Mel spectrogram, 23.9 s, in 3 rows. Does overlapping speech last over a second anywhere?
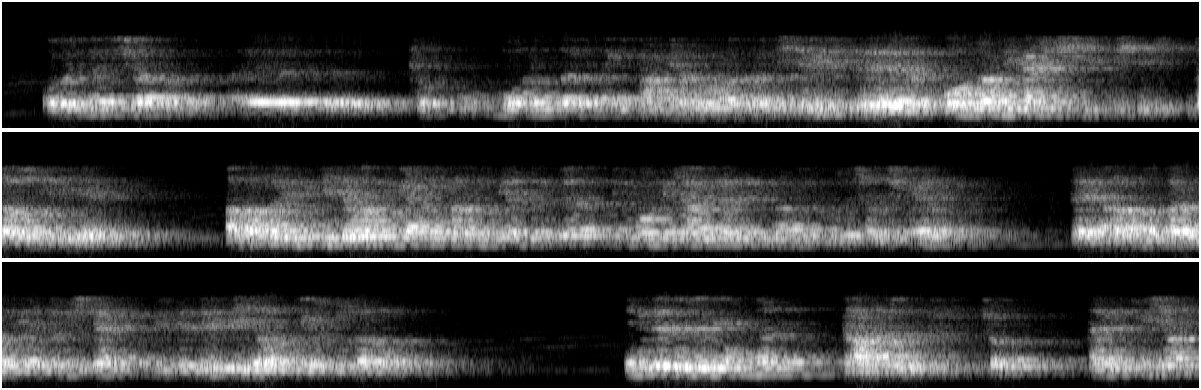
Yes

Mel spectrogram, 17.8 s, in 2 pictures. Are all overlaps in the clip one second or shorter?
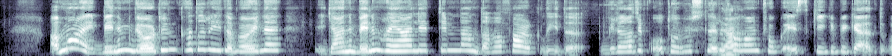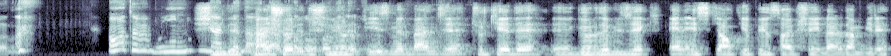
No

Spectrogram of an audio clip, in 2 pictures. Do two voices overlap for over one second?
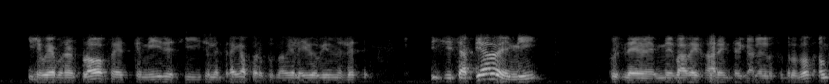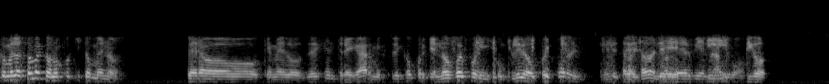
Yes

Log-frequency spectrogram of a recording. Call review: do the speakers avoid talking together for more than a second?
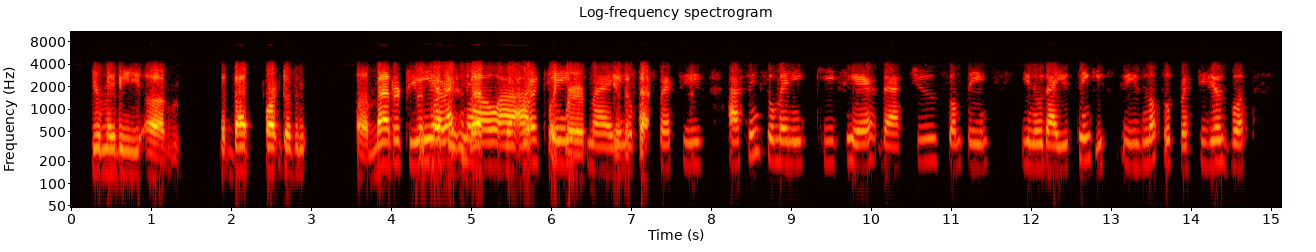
No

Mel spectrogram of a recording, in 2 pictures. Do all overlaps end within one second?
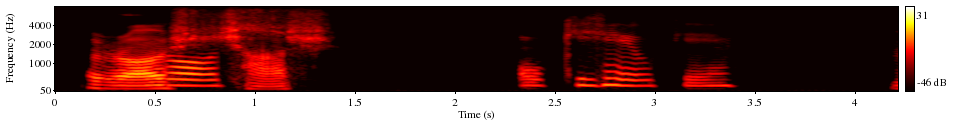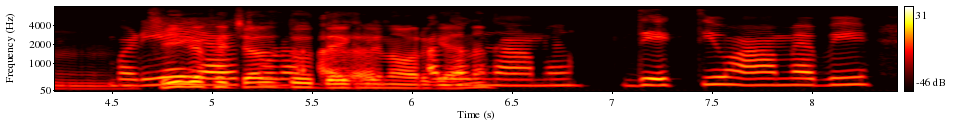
No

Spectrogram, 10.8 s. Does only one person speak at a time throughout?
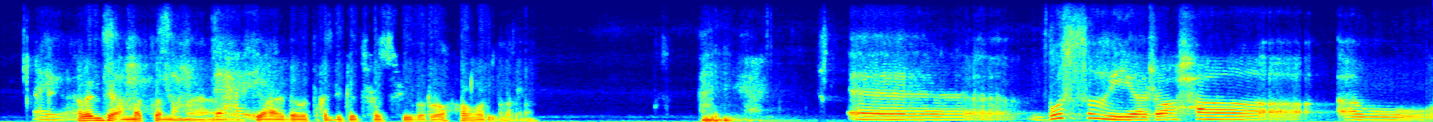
No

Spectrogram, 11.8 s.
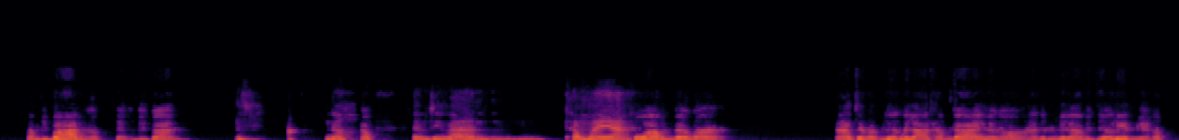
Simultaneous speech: No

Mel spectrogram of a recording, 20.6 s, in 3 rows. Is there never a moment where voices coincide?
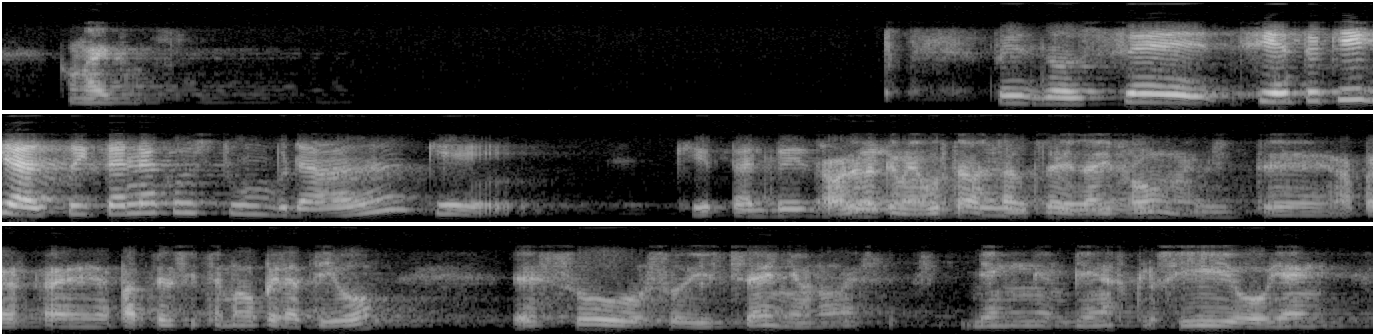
No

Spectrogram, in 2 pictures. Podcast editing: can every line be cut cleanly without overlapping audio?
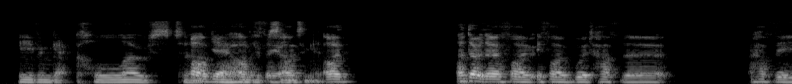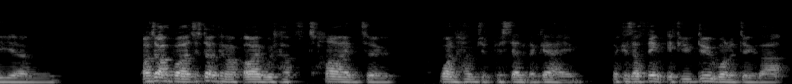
No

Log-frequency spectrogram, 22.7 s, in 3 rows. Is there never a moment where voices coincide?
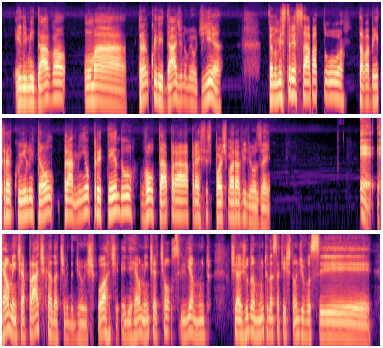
Yes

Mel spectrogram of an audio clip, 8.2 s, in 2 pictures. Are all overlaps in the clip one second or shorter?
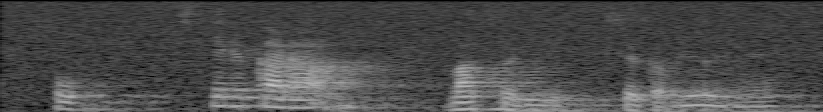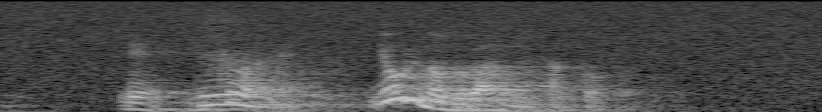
Yes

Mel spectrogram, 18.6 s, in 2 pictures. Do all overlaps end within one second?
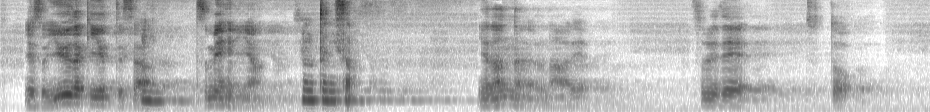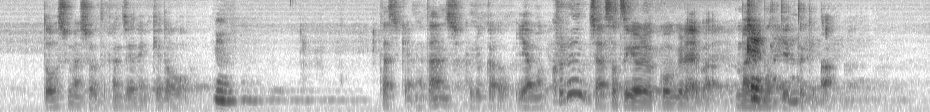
Yes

